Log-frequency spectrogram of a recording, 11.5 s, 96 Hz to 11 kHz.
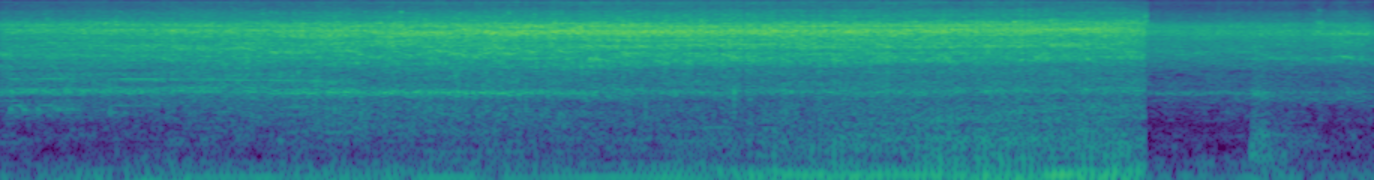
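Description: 1/10-scale RC crawler's electric motor and gearbox whirring as it drives, over a steady high hiss. The low drone builds and then cuts off suddenly about nine and a half seconds in.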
